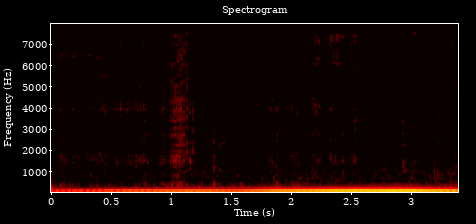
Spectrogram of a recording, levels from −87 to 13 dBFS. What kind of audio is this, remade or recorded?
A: recorded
